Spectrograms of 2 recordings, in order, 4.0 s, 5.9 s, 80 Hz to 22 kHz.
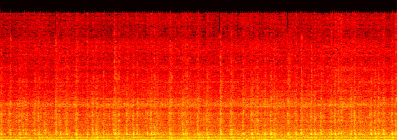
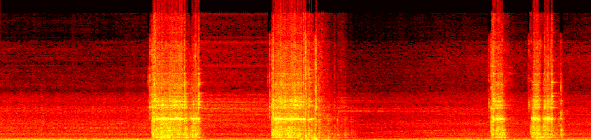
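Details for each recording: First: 1962 Johnson 75 hp two-stroke outboard with electromagnetic shift, hard starting, bad reeds suspected, gasket leaking fuel: steady high-idle buzz in warm-up mode with no misses, staying running, idling a little fast. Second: 1962 Johnson 75 hp outboard with electromagnetic shift, after points cleaning: four short cranking bursts, each nearly catching then dying; turns over but won't start, being diagnosed for hard starting (later found bad reeds, timing).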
